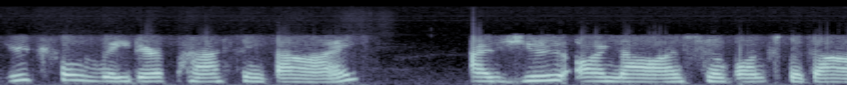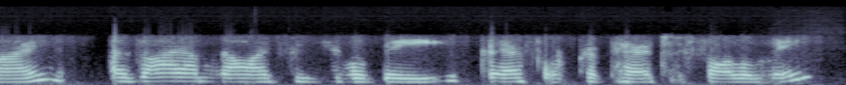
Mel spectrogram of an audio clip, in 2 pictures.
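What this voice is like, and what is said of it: Northern Irish accent. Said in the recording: “near where I'm from in Belfast ... It sounds so nice when you say it, though, with that accent.”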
